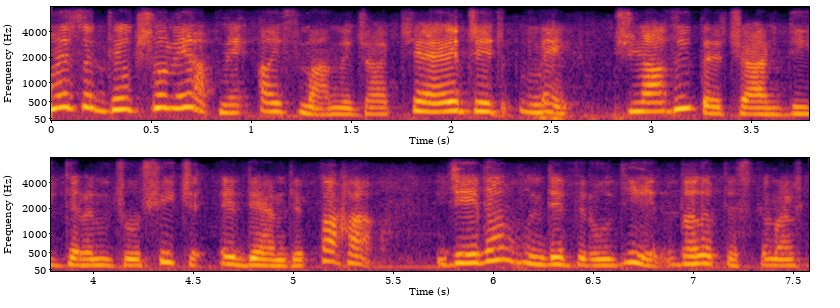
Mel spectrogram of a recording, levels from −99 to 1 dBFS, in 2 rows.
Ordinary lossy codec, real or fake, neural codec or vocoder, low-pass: Opus, 16 kbps; fake; codec, 24 kHz, 0.9 kbps, WavTokenizer, medium music audio release; 7.2 kHz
